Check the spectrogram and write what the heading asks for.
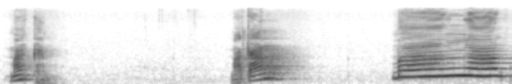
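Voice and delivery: makan said with shifting tune, rising into a high Mangan; vary the tune on makan so meaning changes; changing intonation. Shown as a demonstration. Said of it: "intonasi menentukan".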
